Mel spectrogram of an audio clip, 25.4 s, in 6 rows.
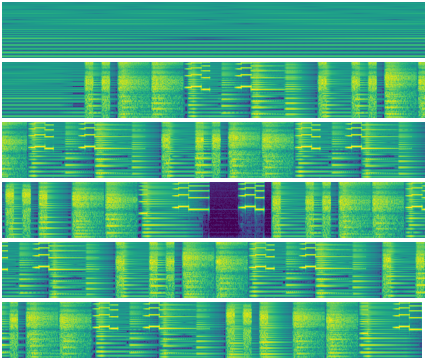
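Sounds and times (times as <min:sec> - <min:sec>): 
SID CSG8580R5 chip music: 0:05.1 - 0:25.3.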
